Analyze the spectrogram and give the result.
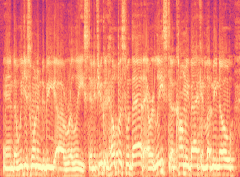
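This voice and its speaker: A man speaking informally and earnestly, as if leaving a phone message or narrating one, in a halting, repetitive, pleading way. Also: mid-range voice, steady tone, low-quality recording. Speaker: activist video maker recording himself making a phone call.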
